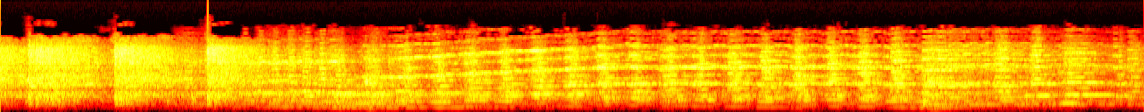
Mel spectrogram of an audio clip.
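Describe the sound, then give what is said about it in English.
A door is slammed shut behind someone with a sharp, heavy thud near the start, with a couple of other knocks, all set against a loud, continuous wash of dramatic music. “Shut the door behind me and lock it.”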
